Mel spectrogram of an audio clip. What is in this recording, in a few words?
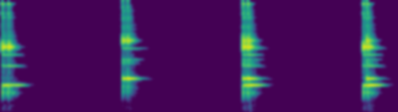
Digital Click Positive; boom library; The Interface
